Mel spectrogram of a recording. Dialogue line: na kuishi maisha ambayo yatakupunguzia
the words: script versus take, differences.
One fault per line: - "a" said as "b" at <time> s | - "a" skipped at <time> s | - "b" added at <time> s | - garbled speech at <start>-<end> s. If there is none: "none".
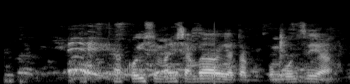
none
